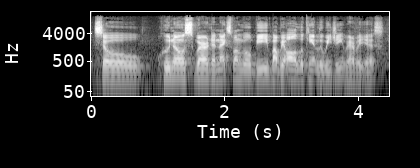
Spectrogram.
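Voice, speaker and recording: Brief: male event host with a deep voice, relaxed and chatty, laughs easily while walking a room through the agenda. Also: brisk, a little hiss or hum. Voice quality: deep voice today. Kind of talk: casual event hosting. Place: hotel meeting room.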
